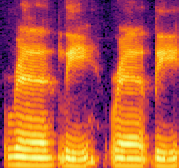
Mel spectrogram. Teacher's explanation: make sure my R is back and my L is forward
